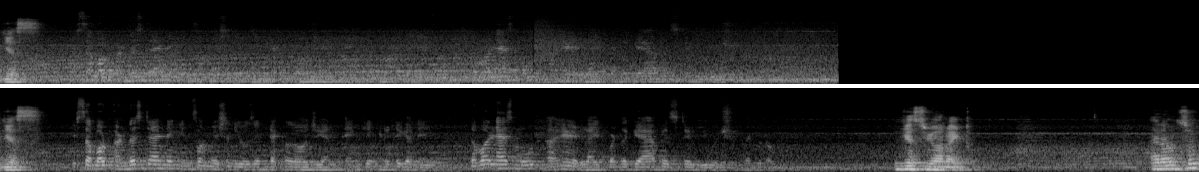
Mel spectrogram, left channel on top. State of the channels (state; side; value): drops out; left; at 8.4 s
